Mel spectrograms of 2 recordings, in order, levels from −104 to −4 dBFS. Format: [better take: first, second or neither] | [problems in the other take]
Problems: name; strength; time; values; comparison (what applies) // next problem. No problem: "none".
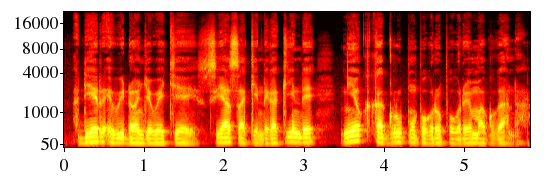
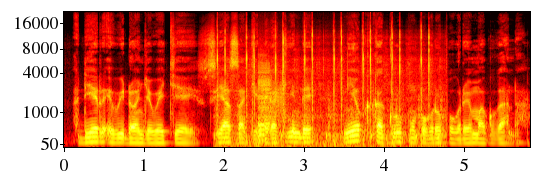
first | background sound (Tools + Fart); 4 dB below the speech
